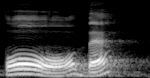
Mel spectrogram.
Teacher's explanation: quand je dis Toba, là, Ta est emphatique. La lettre Alif suit Ta aussi dans cette caractéristique, dans cet attribut.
